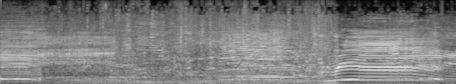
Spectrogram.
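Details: Cows at a cattle market in Sokaraja, Purwokerto, Banyumas, Indonesia, giving a short moo, a longer drawn-out moo in the middle, then a loud rising-and-falling moo, with background chatter and market bustle.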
